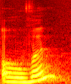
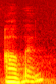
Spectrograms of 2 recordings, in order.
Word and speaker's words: oven: Not oven, it is oven.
